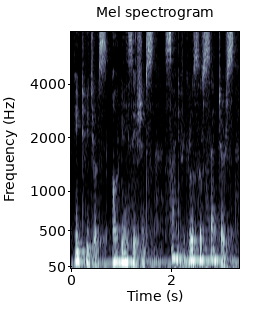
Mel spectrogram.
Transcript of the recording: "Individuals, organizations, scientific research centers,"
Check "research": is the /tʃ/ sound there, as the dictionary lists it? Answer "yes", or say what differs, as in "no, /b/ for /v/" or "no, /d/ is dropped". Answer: no, /s/ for /tʃ/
